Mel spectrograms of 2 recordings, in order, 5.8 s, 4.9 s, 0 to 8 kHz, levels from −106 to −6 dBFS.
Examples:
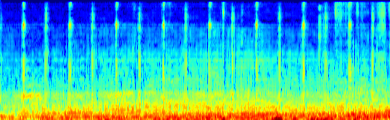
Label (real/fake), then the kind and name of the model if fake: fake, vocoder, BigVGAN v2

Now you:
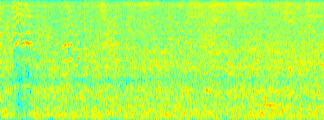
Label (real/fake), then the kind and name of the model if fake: fake, vocoder, BigVGAN v2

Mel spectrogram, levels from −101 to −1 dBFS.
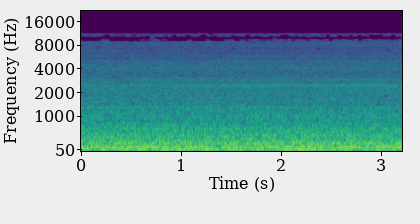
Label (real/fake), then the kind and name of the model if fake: real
